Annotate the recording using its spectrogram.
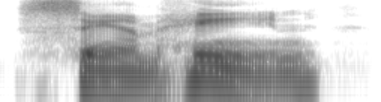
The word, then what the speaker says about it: Samhain: And they created basically a pumpkin head type villain, which I thought was funny because they called him Samhain, Samhain. They got the pronunciation wrong.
